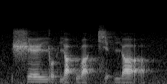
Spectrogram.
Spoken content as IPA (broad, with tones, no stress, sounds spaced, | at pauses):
ʃ e˦ j ʊ˦ ʔ j ä˦ ʔ w ä̰˦˨ t͡ɕ ɛ˦ ʔ j ä̰˦˨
